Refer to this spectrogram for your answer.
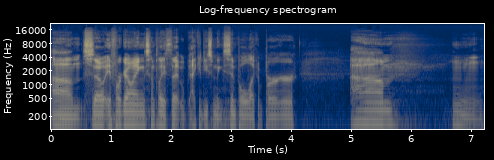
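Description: With fairly even intonation and long, frequent pauses, a man of medium pitch talks at a fairly slow pace. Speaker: podcast co-host. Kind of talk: casual chat. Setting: studio. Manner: halting.

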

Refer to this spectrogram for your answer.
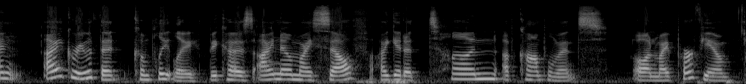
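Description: A woman with an unremarkable speaking voice talks at a fairly slow pace, with lively intonation and very even loudness. The recording is very clean, with a silent background. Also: fairly high pitch for a woman. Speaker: podcast co-host. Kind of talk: casual chat.

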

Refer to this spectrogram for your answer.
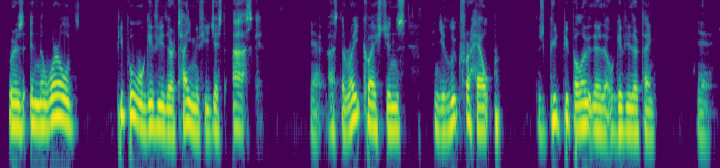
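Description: A man with a medium pitch and a dark, mellow tone speaks at a moderate pace in an Edinburgh accent, with ordinary pitch variation. The sound is dry and close with no echo, and long, frequent pauses break up his speech. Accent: Scottish (Edinburgh). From Scotland, Edinburgh. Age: 30s. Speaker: podcast host and property business owner. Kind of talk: casual interview chat.

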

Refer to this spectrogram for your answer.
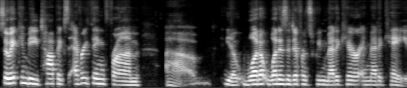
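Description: A woman with an ordinary speaking voice talks at a fairly quick pace. Her pitch is fairly low, with ordinary pitch variation. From Texas, Houston. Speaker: former TV news anchor. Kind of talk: casual chat.

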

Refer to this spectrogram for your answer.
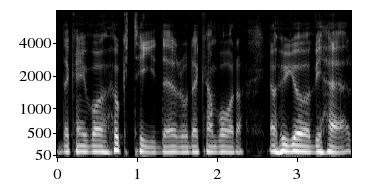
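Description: A man speaks at a moderate pace with a medium pitch and a dark, mellow tone. The recording is very clean with a silent background, and the sound is dry and close with no echo. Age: 60s. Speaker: couples therapist and podcast host. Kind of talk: casual chat. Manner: halting.

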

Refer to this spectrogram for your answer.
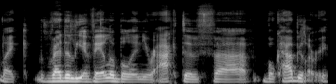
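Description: Very clean recording, with a silent background. The speaker has a Swedish accent, fairly even intonation and a moderate pace. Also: man. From Sweden. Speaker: tabletop role-playing podcaster. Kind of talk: casual interview.

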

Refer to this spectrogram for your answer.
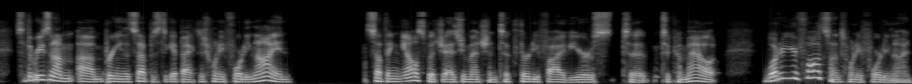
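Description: Against a quiet background and with a dry, close sound with no echo, a man with an ordinary speaking voice talks at a moderate pace and a medium pitch with ordinary pitch variation. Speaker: podcast co-host. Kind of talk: casual interview chat.

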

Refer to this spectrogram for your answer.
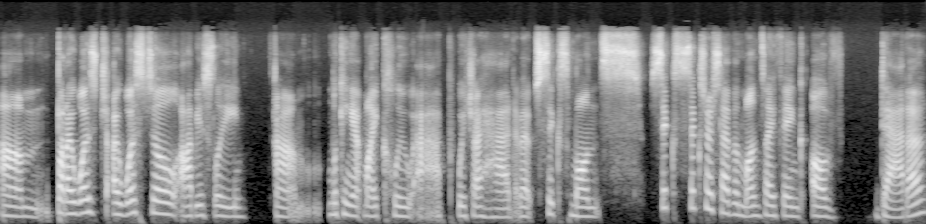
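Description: A woman with an unremarkable speaking voice talks at a fairly slow pace, fairly low in pitch with ordinary pitch variation. The background is quiet, and the sound is dry and close with no echo. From Canada. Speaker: mother sharing birth story. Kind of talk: testimony.

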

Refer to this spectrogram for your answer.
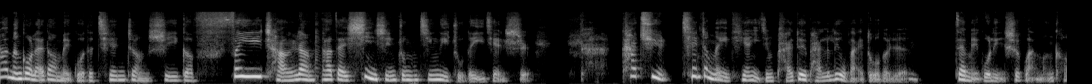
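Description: A woman with a dark, mellow tone and vocal fry talks at a moderate pace. Her pitch swings very widely against a quiet background. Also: fairly high pitch for a woman. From Beijing, China. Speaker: erhu musician. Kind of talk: interview testimony.

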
